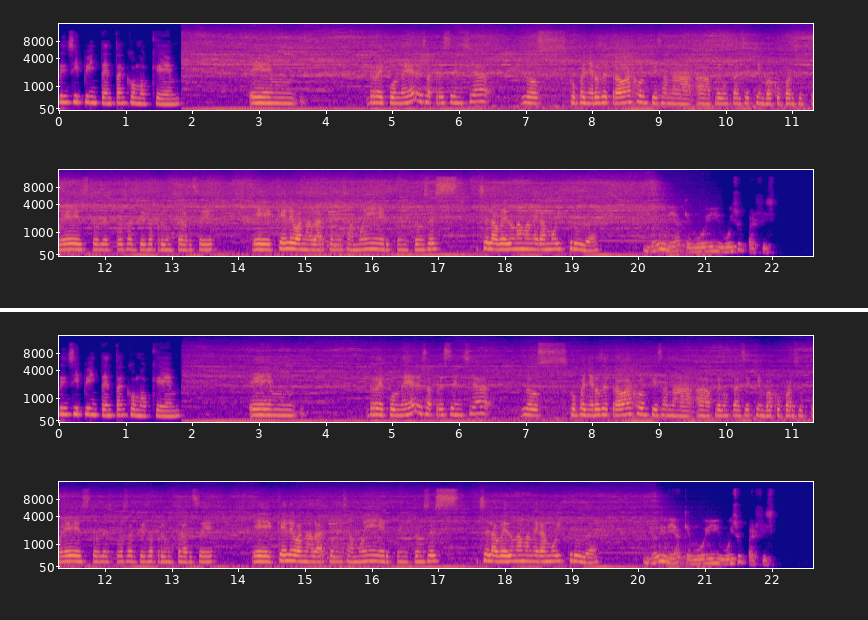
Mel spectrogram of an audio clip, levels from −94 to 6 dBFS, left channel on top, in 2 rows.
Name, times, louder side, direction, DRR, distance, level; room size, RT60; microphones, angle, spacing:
voice 1, 0.0-1.8 2.9-3.7 4.6-6.5 6.9-13.8 14.2-17.3 17.6-19.5, equal, 10° left, 2.3 m, -31 dB
sound 1, 1.8-21.3, left 5 dB, 70° left, 2.9 m, -39 dB
voice 2, 20.1-22.0, right 1 dB, 30° right, 1.5 m, -34 dB
8.2 x 5.2 x 3.6 m
head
